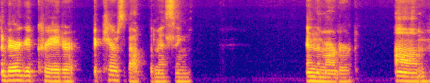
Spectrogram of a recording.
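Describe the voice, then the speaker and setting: The speech comes at a fairly slow pace, broken by long, frequent pauses. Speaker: true crime livestreamer. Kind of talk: casual chat. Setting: livestream. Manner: loud.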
